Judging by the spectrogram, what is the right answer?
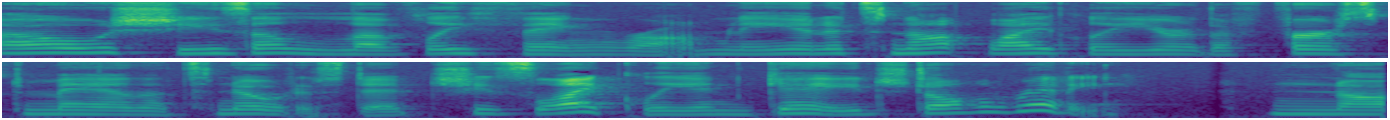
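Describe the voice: This is plain reading aloud. The words are read out plainly.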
